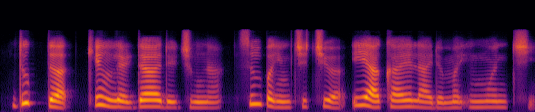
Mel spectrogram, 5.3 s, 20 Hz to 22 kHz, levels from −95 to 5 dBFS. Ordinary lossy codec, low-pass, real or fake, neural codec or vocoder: none; 7.2 kHz; fake; codec, 24 kHz, 0.9 kbps, WavTokenizer, large speech release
